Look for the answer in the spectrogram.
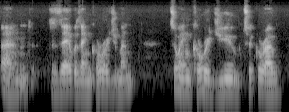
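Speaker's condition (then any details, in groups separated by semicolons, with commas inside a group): Motor neurone disease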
